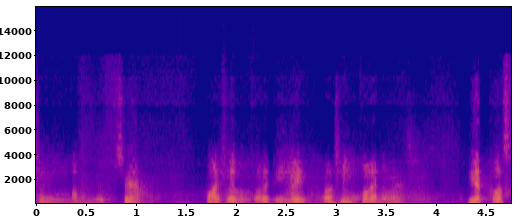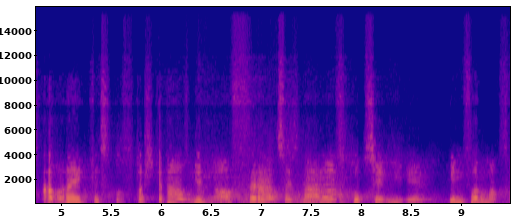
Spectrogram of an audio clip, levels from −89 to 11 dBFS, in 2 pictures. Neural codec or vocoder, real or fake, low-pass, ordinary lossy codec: codec, 44.1 kHz, 0.9 kbps, DAC; fake; 14.4 kHz; Opus, 32 kbps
